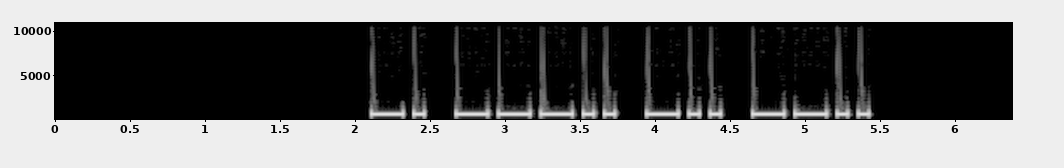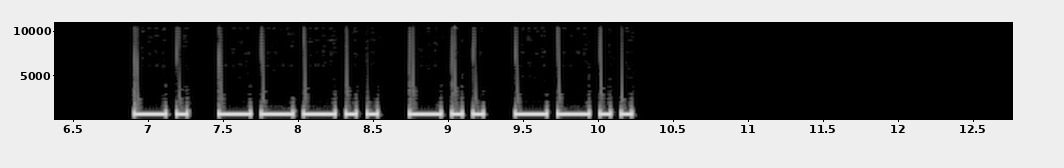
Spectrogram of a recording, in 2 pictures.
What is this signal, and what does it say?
Morse code, heard as a keyed tone, about 17 wpm, 700 Hz. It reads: N8DZ N8DZ
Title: USA Call Signs - 4 Characters - Repeated 2x - 17wpm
